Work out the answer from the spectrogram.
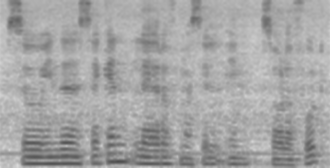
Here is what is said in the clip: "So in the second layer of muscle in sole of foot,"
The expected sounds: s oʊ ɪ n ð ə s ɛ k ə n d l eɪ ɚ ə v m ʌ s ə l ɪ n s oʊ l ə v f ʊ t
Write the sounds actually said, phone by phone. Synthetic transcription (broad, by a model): s oʊ ɪ n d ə s ɛ k ə n d l eɪ ɚ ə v m ʌ s ə l ɪ n s oʊ l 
